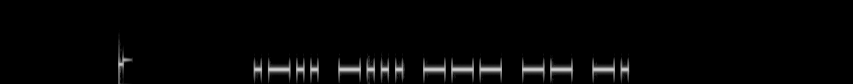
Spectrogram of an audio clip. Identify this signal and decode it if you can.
Morse code, heard as a keyed tone, about 17 wpm, 700 Hz. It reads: LBOMN
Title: Code Groups - 5 Letters - 17wpm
